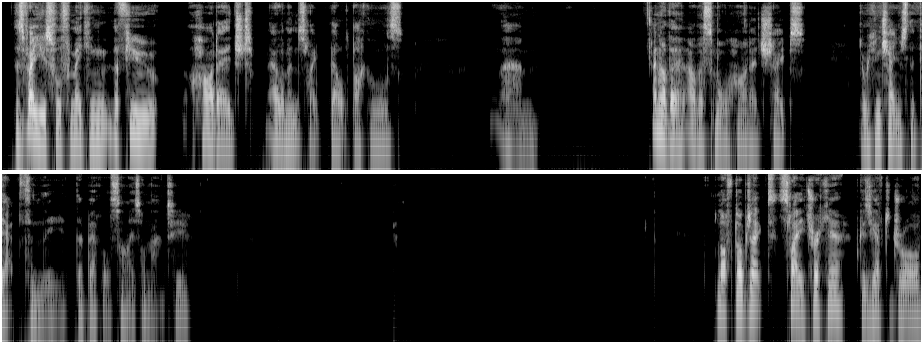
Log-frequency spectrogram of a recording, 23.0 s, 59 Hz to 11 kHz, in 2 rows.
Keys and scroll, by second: 9.8 space, 17.3 Delete, 18.1 Delete.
